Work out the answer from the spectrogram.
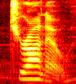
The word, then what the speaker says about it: Toronto: um that's there well I'm from Toronto not Toronto not Tirana but Toronto Toronto that's how you say it and you would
